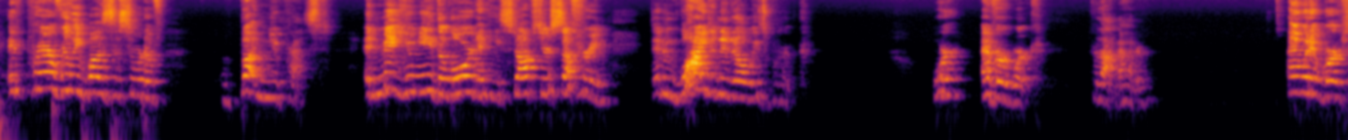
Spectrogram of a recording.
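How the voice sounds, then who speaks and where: A woman's voice: high voice, fairly bright tone. Woman acting bitter grieving woman in echoey room. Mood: questioning, indignant. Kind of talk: dramatic stage monologue. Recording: roomy echo, distant microphone.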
